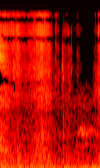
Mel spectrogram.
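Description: Faint rustling of fabric as a pile of doll clothes is shifted by hand, over low steady background noise.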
